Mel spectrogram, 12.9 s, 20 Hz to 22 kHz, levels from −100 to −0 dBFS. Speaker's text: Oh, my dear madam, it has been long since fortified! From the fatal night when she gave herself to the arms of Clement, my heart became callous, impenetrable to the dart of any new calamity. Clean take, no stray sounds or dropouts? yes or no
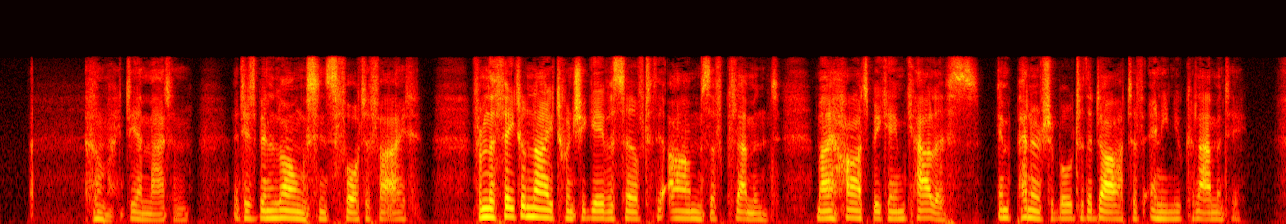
yes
